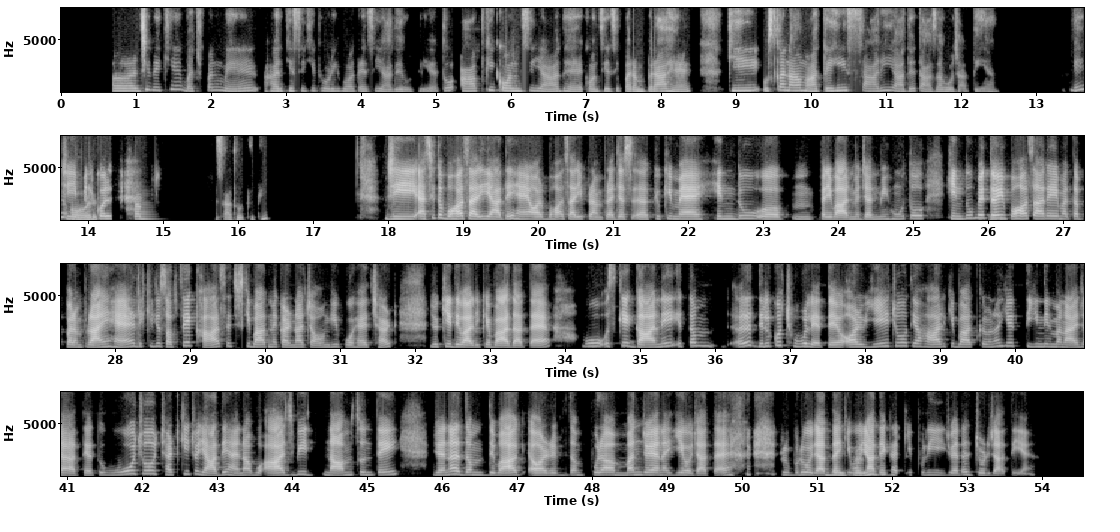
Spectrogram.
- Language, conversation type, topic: Hindi, podcast, बचपन में आपके घर की कौन‑सी परंपरा का नाम आते ही आपको तुरंत याद आ जाती है?
- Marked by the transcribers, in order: tapping; other background noise; chuckle; laughing while speaking: "बिल्कुल"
